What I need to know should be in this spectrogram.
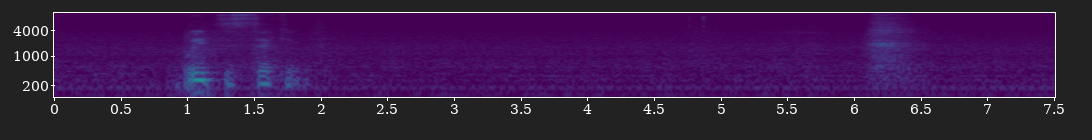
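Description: A man speaks briefly and quietly near a microphone.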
